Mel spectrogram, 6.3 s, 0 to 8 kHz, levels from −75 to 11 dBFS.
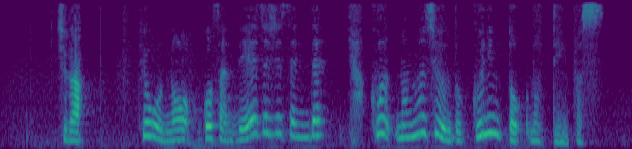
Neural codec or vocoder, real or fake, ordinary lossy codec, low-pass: codec, 16 kHz, 0.4 kbps, LongCat-Audio-Codec; fake; none; 7.2 kHz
